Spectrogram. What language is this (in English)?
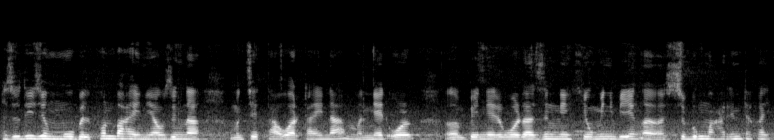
Bodo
